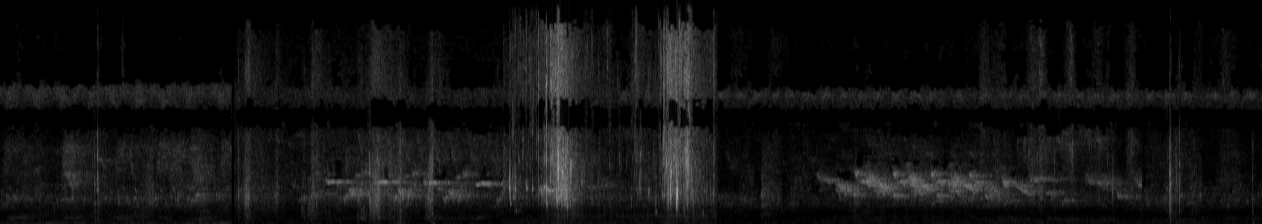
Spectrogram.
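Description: Birds chirping in the background, with two short, sharp, louder noises in the middle.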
